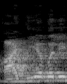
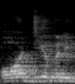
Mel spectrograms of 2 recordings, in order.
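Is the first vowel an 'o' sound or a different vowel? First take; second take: different vowel; o sound. First: The first vowel is not an 'o' sound. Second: The first vowel is an 'o' sound. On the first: The speaker calls it wrong. "यहां ऑडिबली नहीं बोलेंगे" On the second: The speaker calls it right. "ए और यू मिलकर ओ की आवाज देते हैं"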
